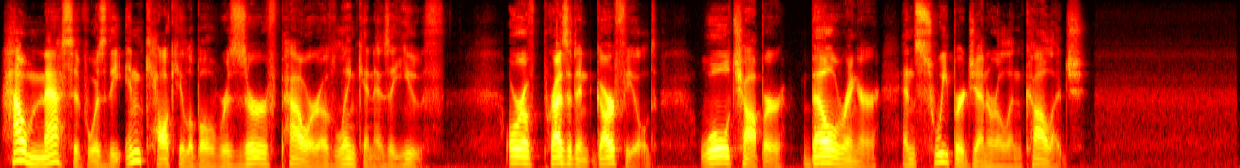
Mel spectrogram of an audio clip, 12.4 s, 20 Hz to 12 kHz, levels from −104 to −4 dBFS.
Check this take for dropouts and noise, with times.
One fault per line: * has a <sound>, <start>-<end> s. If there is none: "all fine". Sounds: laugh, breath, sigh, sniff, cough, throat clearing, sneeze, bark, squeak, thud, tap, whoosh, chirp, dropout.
all fine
